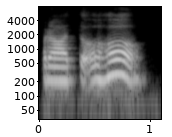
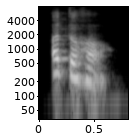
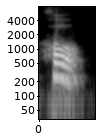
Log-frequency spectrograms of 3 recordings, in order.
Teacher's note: विसर्ग का जो उच्चारण है वो हम ह के समान करते हैं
